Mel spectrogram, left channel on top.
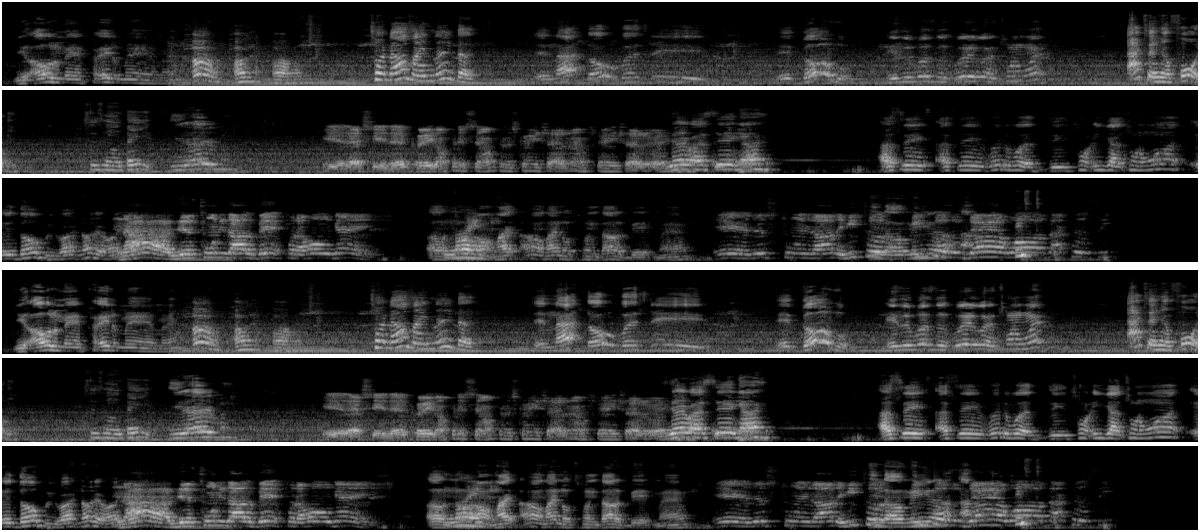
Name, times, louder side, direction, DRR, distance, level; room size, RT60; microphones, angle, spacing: voice 1, 0.1-1.8 5.3-7.1 7.7-8.5 8.8-10.4 13.6-14.3 18.6-19.6 20.0-20.1 20.7-25.1 27.6-27.7 28.2-30.8 32.6-33.6, right 4 dB, 55° right, 0.4 m, -28 dB
sound 1, 1.6-16.4, right 1 dB, 40° left, 0.8 m, -41 dB
voice 2, 1.9-3.1 3.7-4.7 11.2-12.1 12.8-13.5 28.3-28.7 34.0-34.2, left 1 dB, 10° left, 0.4 m, -25 dB
voice 3, 15.2-18.8 19.3-19.4 25.0-27.6 31.0-35.0, equal, 30° right, 1.0 m, -29 dB
2.5 x 2.4 x 2.3 m
head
